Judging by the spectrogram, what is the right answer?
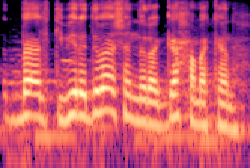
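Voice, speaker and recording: A woman's voice: medium pitch, a little mellow, soft background music, lightly acted. A woman with an Egyptian accent playing a fed-up adult man who is stuck minding a boy, pleading and exasperated in a comedy sketch. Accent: Egyptian Arabic. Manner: exasperated, pleading, rapid-fire.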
